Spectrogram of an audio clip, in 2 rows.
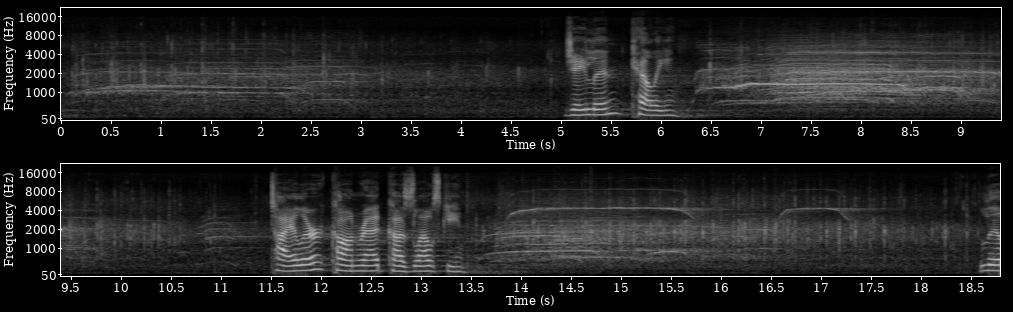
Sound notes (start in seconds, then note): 0.0 attendees cheer; 0.0 attendees applaud; 6.4 attendees cheer loudly; 6.4 attendees applaud; 13.6 attendees cheer; 13.6 attendees applaud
